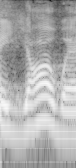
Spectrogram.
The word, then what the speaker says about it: Yahweh: So the way you would say Yahweh, you can't use it with your tongue, can't do it with your lips closed, you would breathe in Yah, and you would breathe out Weh.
